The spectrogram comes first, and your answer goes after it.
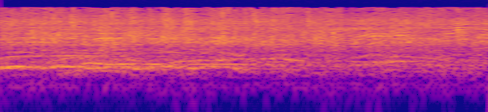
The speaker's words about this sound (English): Clap for Milvet.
